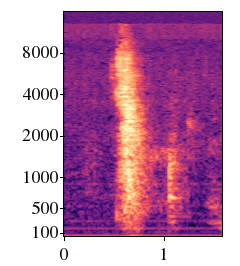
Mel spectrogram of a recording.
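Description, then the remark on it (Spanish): A single sharp sneeze bursts out, followed a moment later by a softer short exhale or sniff, with no talking. “Salud.”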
